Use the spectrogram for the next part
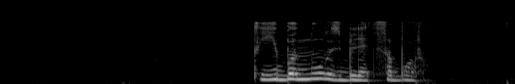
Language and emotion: Russian, angry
